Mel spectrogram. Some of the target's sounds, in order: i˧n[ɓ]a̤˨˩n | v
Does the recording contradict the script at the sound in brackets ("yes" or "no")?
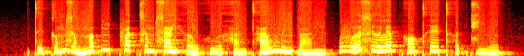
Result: no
